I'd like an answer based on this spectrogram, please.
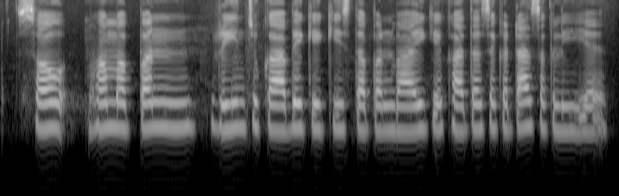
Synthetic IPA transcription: sə | ɦəməpənɾiːnt͡ʃʊkaːbekekist̪əpənbʱaːikekʰaːt̪əsekəʈasəkliɦɛ̰ː

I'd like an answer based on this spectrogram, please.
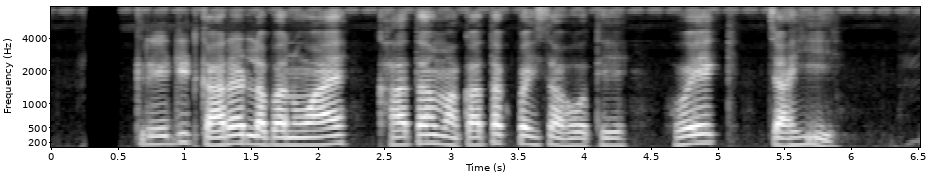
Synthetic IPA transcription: kɾeːɖɪʈkaːɾəɽlabənaːe | kʰaːt̪ãmãkat̪ək̚pəɪsaɦoːt̪ʰeː | hoːeːk | t͡ʃaːɦieː

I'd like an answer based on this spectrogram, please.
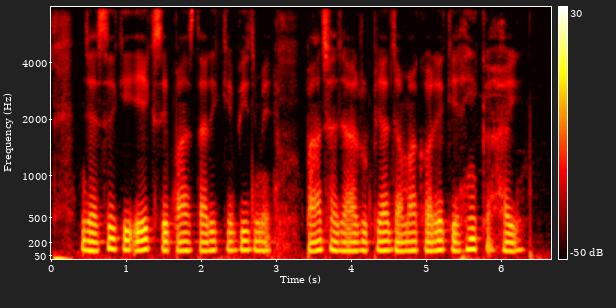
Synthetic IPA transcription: d͡ʒɛːsekiʔeːksepãt͡ʃt̪aːɾikkebiːt͡ʃmḛ̃ | pãːt͡ʃɦəd͡ʒa̰ːɾːʊpijad͡ʒəmakəɾekeɦĩkhɛi

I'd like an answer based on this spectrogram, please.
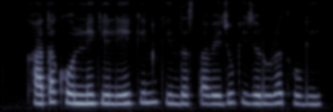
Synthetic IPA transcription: kʰaːt̪akʰoːlnek̬eliekɪnkɪnd̪ɐst̪aːʋeːd͡ʒõkizɐɾuːɾət̪ɦoːɡiː

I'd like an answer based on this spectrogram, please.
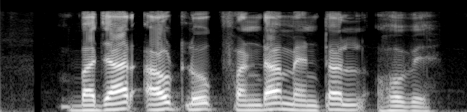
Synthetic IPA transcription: bəd͡ʒaɾawʈlokfʰəɳɖamẽɳʈəlɦoːʋe

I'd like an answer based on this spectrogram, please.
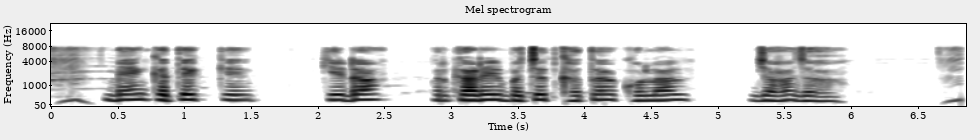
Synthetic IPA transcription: bɛ̃ːŋkːət̪e | keːɖa | pəɾkaːɾebət͡ʃət̪kʰaːt̪akʰoːlaːl | d͡ʒaɦad͡ʒaːɦa

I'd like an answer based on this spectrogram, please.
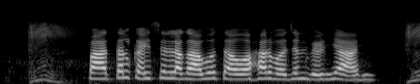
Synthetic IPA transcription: pat̪əlkəjseləɡaʋot̪aʋəɦəɾʋəd͡ʒənʋeɽ̤ijaːɦi

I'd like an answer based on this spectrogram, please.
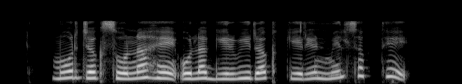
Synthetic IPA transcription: moːɾd͡ʒəɡsoːnaɦɛʔoːlaɡɪɾʋiɾəkʰkeːɾiəɳmɪlsək̚t̪eː

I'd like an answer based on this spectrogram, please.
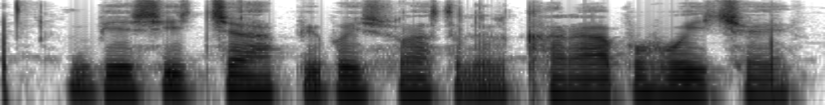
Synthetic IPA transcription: besit͡ʃaɦpḭbəswast̪lḛlkʰəɾabɦojt͡ʃʰɛ

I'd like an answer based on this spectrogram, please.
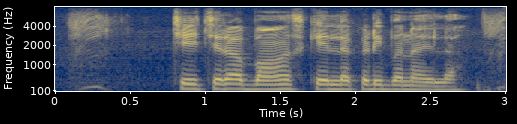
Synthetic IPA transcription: t͡ʃeːt͡ʃɾaːbãːskeːləkɽiːbənaːeːlaː

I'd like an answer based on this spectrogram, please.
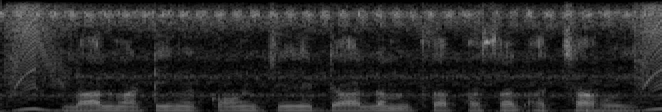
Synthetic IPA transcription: laːlmaːʈinẽkoːnt͡ʃeɖaːləmt̪apʰəsələtːʃʰaɦoːiː

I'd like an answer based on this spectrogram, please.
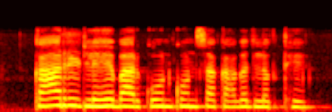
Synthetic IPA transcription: kaːɾːeːʈleɦebaːɾkoːnkoːnsakaːɡəd͡ʒləɡt̪ʰe

